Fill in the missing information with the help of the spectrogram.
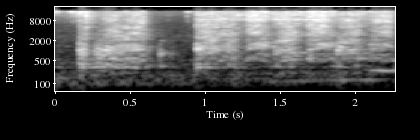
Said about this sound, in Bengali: ভালো করে এটাকে নাড়াতে হবে।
